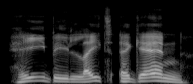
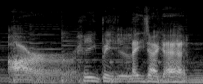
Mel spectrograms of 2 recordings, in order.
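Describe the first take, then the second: First: It is said in a normal speaking voice. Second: It is said in a put-on pirate voice.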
